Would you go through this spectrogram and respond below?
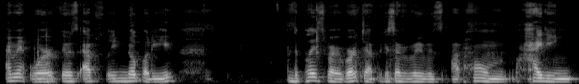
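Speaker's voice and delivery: ordinary talk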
